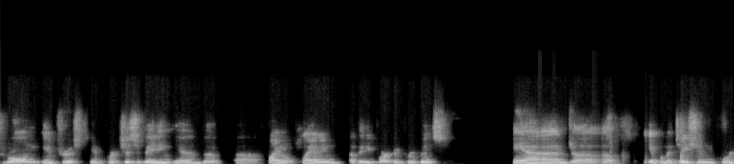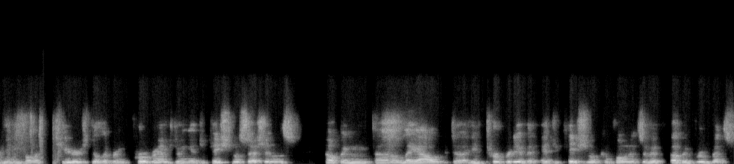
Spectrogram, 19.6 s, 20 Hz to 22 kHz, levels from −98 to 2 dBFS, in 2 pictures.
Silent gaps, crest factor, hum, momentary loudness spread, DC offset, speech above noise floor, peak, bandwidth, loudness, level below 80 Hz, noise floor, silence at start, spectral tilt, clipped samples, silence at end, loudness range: 6.18-6.82 s, 13.98-14.12 s; 16 dB; none; 8 LU; under 0.1%; over 67 dB; -8 dBFS; 7.8 kHz; -23 LUFS; -68 dBFS; under -90 dBFS; 0 s; -5 dB/octave; under 0.1%; 0 s; 2 LU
